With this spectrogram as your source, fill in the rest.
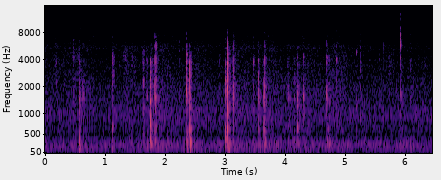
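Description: A clear PET Poland Spring plastic bottle, partly full of water, is tapped with long nails and then squeezed and crinkled by hand. About twenty quiet, sharp, bright clicks and crackles come at an uneven pace, each dying away almost at once.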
